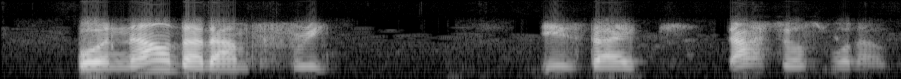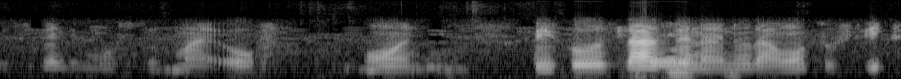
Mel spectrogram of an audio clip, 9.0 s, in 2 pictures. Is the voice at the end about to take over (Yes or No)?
No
